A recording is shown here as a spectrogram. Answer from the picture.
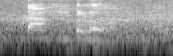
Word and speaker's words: Tamblong: atas jasanya jadi karena nama jalan tablok tapi orang Bandung Kagok Tam long jadi ditambahin B tamblong seperti ya pelafalan lokal ya seperti itu Nah ini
